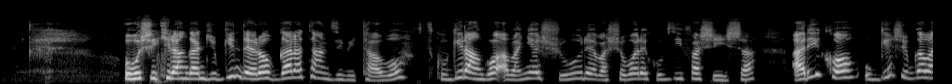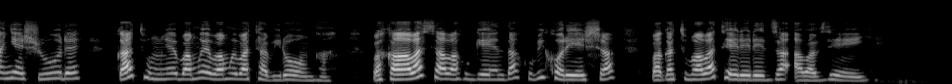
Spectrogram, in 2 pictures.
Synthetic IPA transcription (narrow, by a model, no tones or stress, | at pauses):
uβuʃikiɾaŋɡaːnd͡ʒib̚ɡiːnde̞ɾo̞b̚ɡaːɾataːnziβitaβo̞kuɡiɾaŋɡo̞aβaɲe̞ʃuːɾe̞βaʃo̞βo̞ɾe̞kuvjifaʃiːʃaː | ɾikʰo̞ub̚ɡiːnʃib̚ɡaβaɲe̞ʃuːɾe̞ | b̥ɡaːtumɲe̞βamŋwe̞βamŋe̞βataβiɾo̞ːŋ̥ɦa | βakaβaβasaβakuɡe̞ːndakuβikʰo̞ɾe̞ːʃa | βaɡatumaβate̞ɾe̞ɾe̞zaʔaβavje̞ːji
